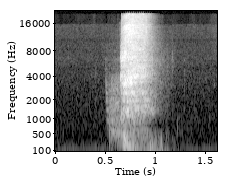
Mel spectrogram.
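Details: One loud, wet sneeze from a male, with a short indrawn breath before the burst; sneezing.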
